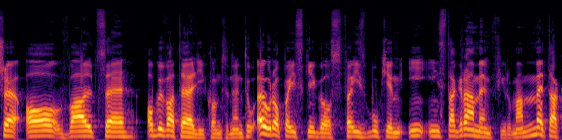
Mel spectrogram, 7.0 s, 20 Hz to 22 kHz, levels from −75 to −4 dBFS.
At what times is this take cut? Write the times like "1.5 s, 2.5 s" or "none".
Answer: none

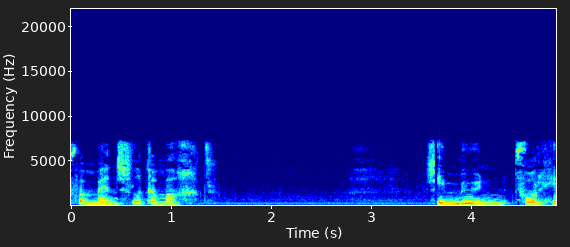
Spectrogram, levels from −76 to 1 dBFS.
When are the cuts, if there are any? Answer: 3.6 s

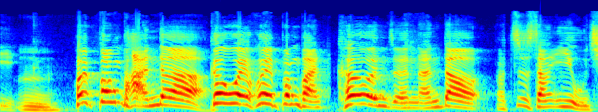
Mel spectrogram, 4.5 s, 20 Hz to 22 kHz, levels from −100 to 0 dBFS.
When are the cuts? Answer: 1.6 s, 2.5 s

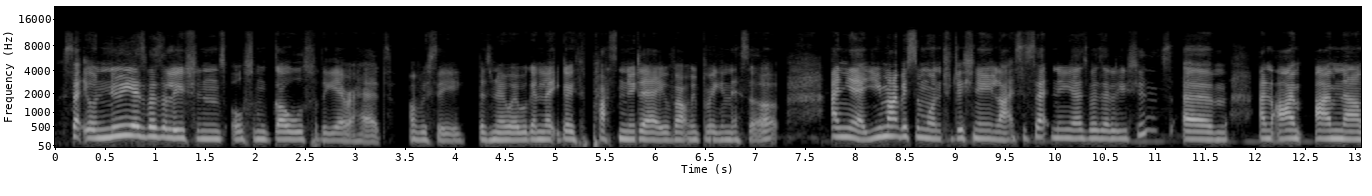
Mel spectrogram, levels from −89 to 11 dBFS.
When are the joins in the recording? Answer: 4.2 s, 5.8 s, 8.8 s

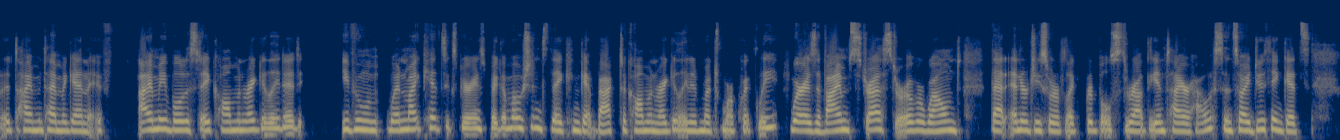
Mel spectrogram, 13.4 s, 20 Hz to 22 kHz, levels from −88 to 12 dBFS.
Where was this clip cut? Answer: 7.9 s

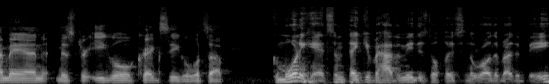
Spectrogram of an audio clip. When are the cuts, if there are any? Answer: none

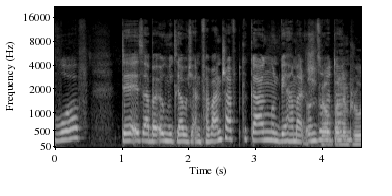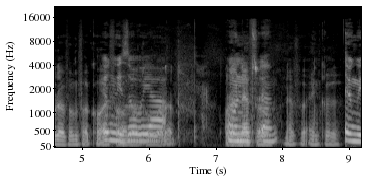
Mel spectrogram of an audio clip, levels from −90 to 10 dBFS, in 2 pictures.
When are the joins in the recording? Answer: none

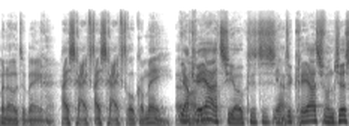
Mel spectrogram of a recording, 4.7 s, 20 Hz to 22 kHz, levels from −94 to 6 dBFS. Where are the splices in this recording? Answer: 1.3 s, 2.5 s

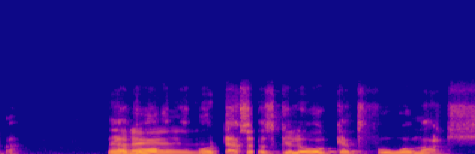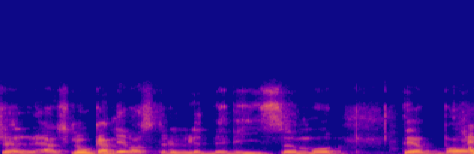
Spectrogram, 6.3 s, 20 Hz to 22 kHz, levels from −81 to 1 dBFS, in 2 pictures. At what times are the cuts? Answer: 1.6 s, 3.9 s

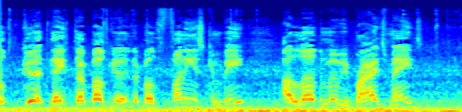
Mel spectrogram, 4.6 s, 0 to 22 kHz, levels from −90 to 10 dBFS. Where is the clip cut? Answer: 1.1 s

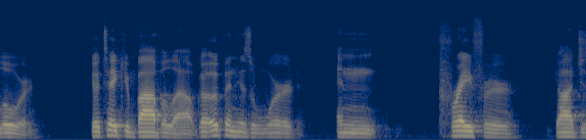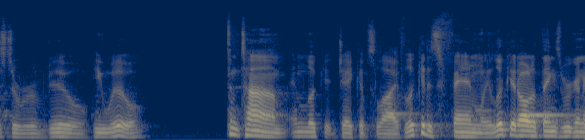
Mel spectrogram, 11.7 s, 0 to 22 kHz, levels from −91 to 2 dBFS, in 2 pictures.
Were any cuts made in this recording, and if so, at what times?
6.8 s, 8.1 s

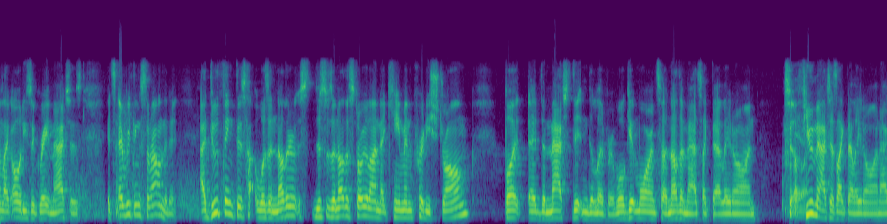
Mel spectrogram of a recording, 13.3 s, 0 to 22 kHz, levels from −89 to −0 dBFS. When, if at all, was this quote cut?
none

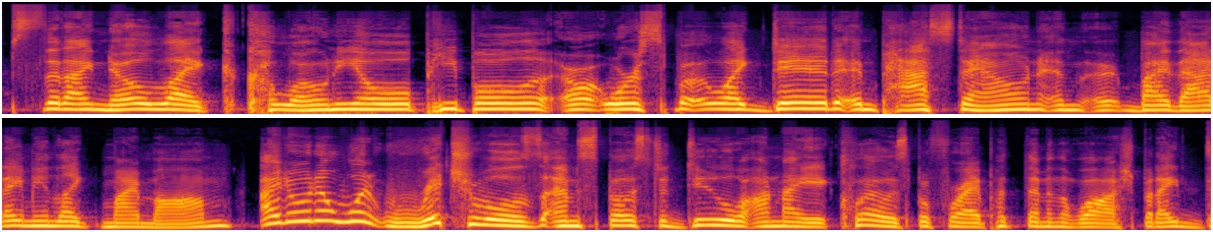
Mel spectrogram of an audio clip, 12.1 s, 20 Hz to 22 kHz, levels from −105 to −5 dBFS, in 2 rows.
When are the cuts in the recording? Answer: 7.3 s

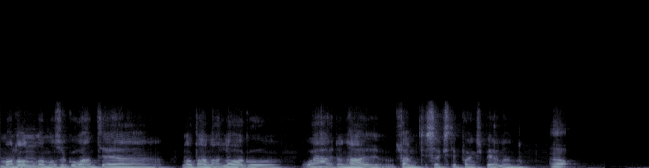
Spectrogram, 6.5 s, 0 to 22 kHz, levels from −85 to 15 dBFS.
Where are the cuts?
1.7 s, 2.9 s

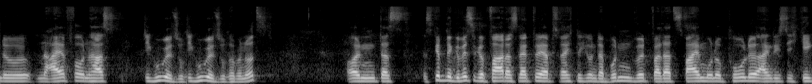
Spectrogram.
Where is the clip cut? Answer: 1.9 s, 5.2 s

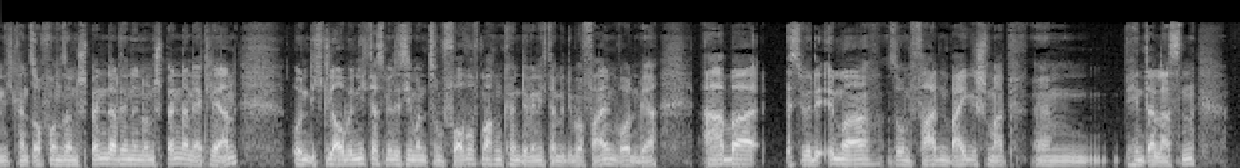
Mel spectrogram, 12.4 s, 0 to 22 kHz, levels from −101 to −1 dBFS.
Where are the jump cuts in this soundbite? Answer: 10.2 s

